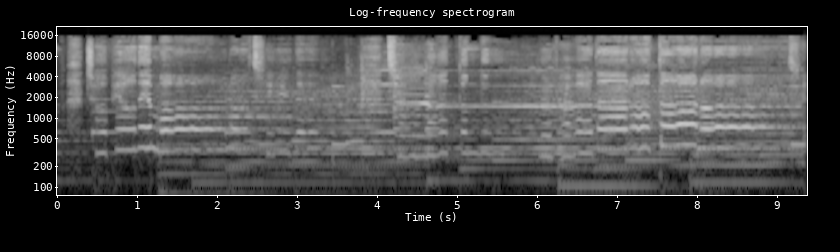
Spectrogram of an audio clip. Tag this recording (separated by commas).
Music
